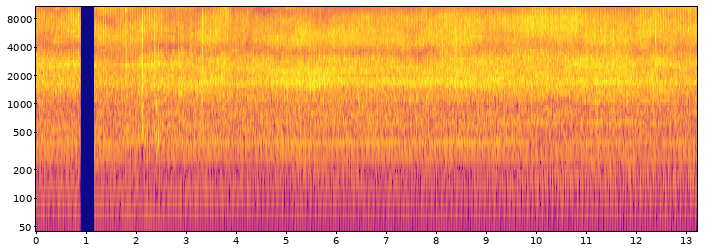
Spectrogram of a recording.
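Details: 25-year-old snowblower after a carburetor rebuild (new needle and seat, carb kit), first-pull test with choke: steady, even engine drone holding speed while the auger chews through snow, no stumbling. Normal running under load.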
